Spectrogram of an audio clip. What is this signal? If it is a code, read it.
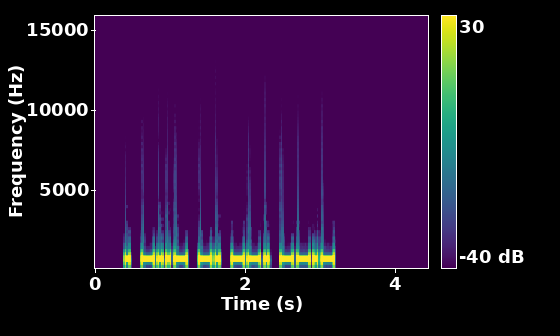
Morse code, heard as a keyed tone, about 23 wpm, 700 Hz. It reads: EXNGQ
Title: Code Groups - 5 Letters - 22wpm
